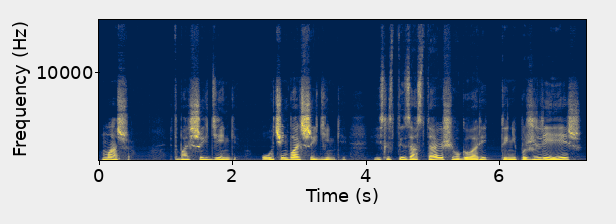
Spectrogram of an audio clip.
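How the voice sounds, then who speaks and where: A man's voice: expressive, moderate pace, no echo. Man voicing Lisa, a wheedling desperate woman. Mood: coaxing. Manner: wheedling, high-pitched pleading. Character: pleading scheming blonde woman, desperate for money.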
